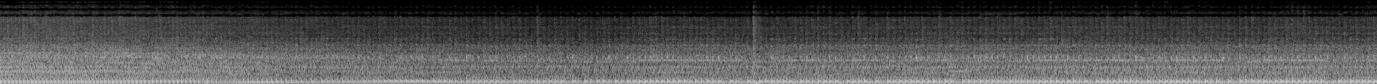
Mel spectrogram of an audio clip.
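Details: Ariens hydrostatic-drive riding mower, sat at least two years, idling in neutral in a cramped shop at about 30 degrees: steady, even low thump that never stumbles, hunts or dies; normal idle.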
